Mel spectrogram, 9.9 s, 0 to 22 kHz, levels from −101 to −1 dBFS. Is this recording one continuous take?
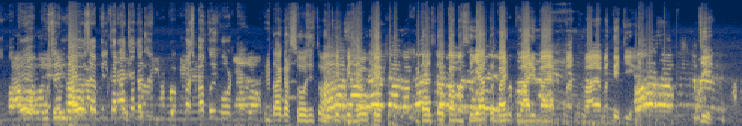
no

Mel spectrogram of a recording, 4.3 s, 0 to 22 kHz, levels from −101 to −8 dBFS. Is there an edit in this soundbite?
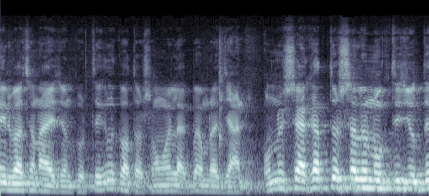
yes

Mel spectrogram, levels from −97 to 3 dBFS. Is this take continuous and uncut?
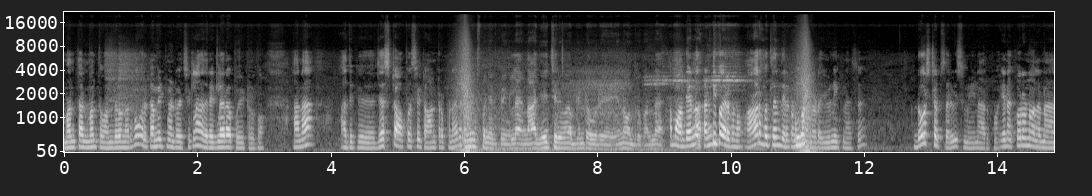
no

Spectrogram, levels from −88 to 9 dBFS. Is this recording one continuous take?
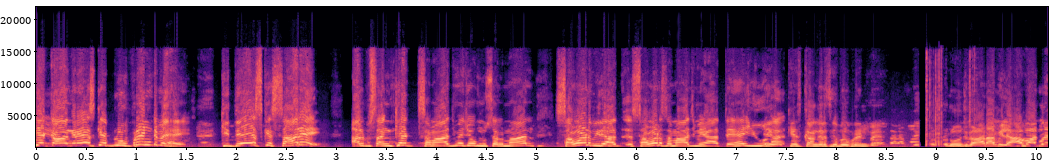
no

